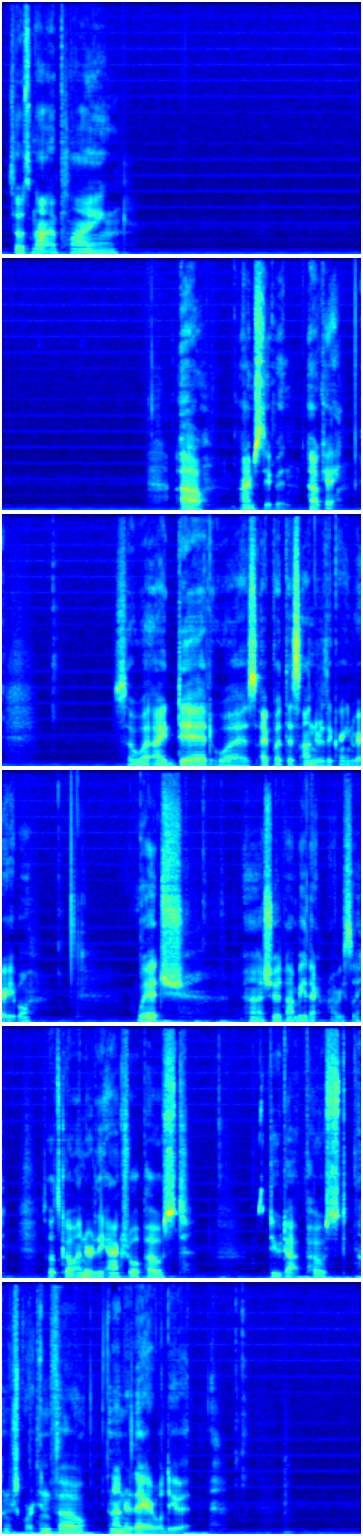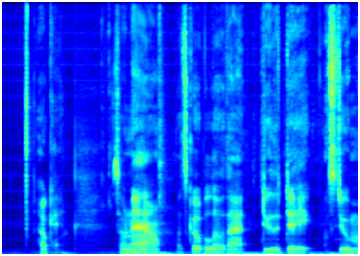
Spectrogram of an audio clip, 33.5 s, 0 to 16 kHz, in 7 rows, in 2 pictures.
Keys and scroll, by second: 16.4 super+c, 16.7 super+BackSpace, 18.3 BackSpace, 22.0 Return, 22.4-25.0 typing, 26.4 super+s, 30.8 Return, 31.4-33.4 typing.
